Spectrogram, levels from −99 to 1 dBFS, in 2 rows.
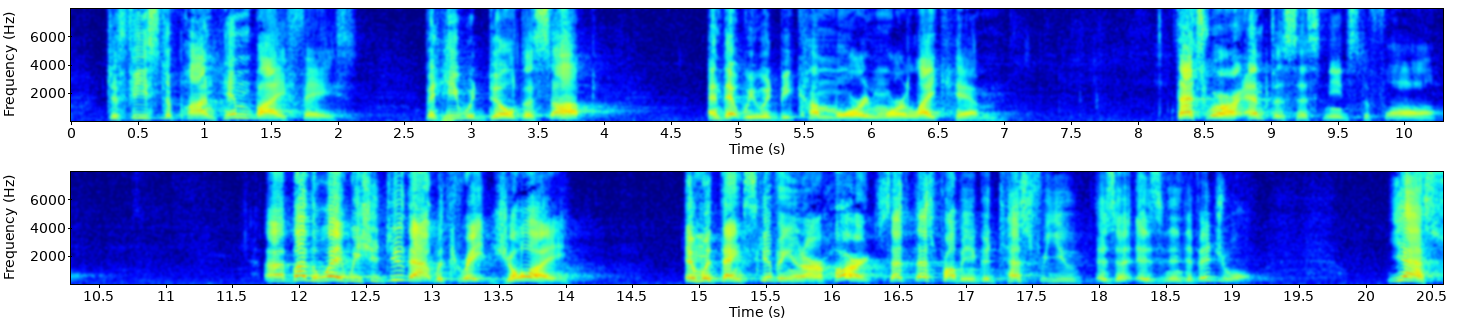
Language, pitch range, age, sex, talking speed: English, 155-225 Hz, 50-69, male, 175 wpm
